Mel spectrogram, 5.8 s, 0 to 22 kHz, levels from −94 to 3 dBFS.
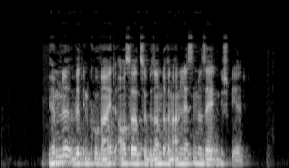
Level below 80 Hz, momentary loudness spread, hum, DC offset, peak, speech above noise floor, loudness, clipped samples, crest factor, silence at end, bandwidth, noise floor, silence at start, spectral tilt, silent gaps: -58 dBFS; 11 LU; none; under 0.1%; -2 dBFS; 59 dB; -18 LUFS; under 0.1%; 16 dB; 0.95 s; 7.8 kHz; -76 dBFS; 1 s; -6.5 dB/octave; none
